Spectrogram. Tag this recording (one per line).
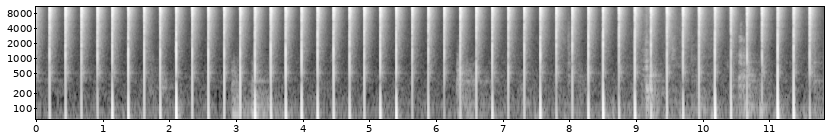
clicks
electric
kitchen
